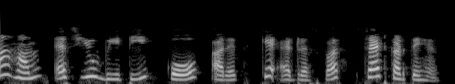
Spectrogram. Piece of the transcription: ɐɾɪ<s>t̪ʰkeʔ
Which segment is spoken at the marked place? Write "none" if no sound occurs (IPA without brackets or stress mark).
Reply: none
